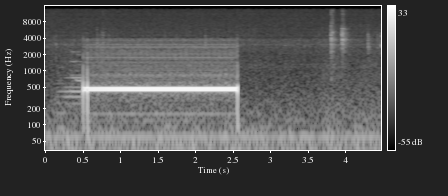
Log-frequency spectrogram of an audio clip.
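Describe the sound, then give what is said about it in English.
A fake telephone ring sounds as one steady, mid-pitched electronic tone. It holds level for about two seconds, alone over faint background hiss. “That's great, fake ringing.”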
